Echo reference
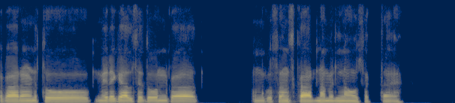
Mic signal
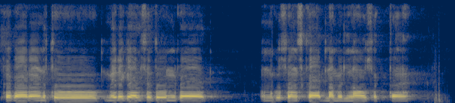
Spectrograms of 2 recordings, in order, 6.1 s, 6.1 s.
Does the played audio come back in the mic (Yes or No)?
Yes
